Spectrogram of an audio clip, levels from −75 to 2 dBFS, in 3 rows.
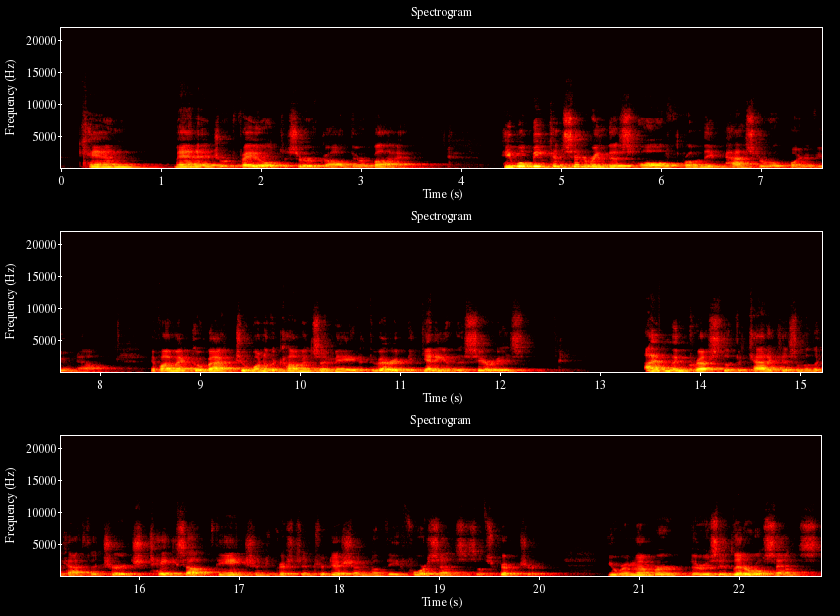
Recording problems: off-mic speech; far
room echo; slight; dies away in 0.6 s

